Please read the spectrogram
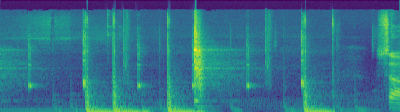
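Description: Drum pattern of sampled kick and snare one-shots playing back from GarageBand for iPad's sampler, quantized to the grid: sharp hits with a heavy low end, about two a second.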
